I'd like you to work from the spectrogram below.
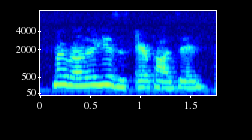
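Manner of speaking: ordinary delivery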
